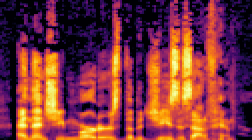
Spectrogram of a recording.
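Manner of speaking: normal talking voice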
